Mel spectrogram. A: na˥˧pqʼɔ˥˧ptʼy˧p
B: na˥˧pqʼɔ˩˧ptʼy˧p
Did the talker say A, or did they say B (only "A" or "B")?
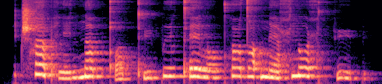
B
